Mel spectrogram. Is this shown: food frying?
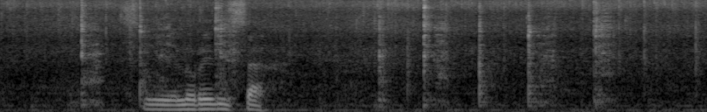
yes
